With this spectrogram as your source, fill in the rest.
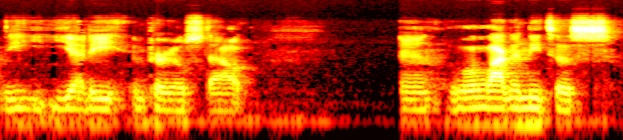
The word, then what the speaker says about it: Lagunitas: Of course, Guinness, and also we have the Yeti Imperial Stout and Lagunitas. Now I'm pronouncing it correctly, Lagunitas Imperial Stout.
